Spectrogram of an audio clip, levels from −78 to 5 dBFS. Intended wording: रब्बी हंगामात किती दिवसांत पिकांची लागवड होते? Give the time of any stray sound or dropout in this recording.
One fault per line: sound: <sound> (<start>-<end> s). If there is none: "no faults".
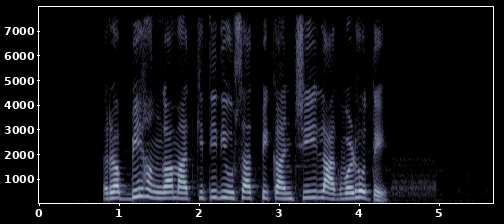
no faults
